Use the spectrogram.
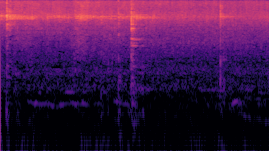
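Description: Spice mixture sautéing in a pan, a soft steady sizzle with faint stirring scrapes and a few small clicks.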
